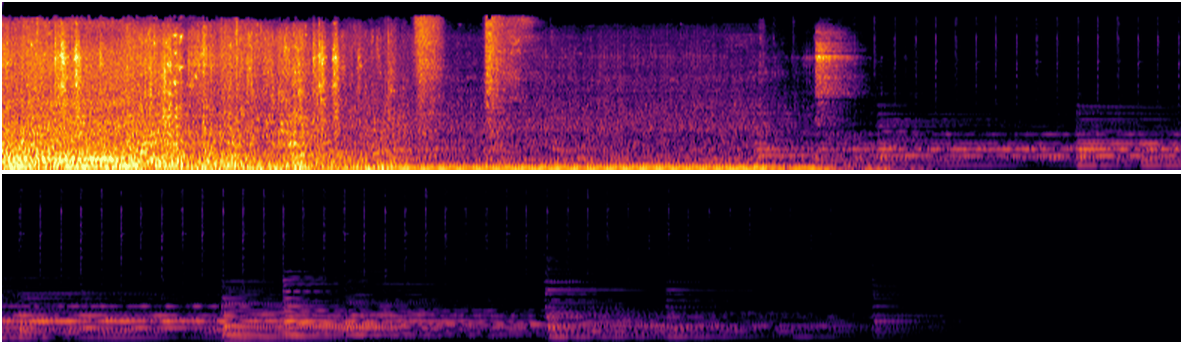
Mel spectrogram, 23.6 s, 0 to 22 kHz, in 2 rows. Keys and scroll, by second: 0.1 a, 1.5 q, 2.8 s, 4.1 s.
